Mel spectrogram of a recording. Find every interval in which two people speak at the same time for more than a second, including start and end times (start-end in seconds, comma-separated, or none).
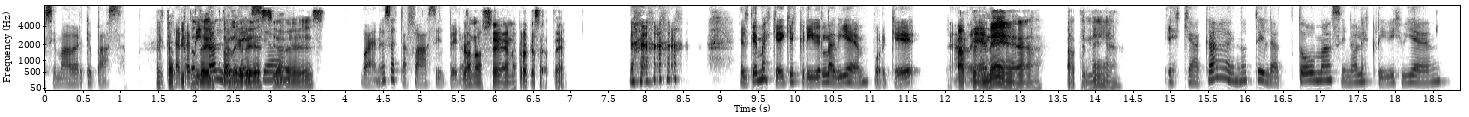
1.7-3.4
